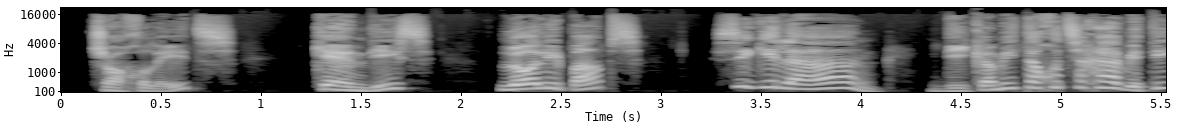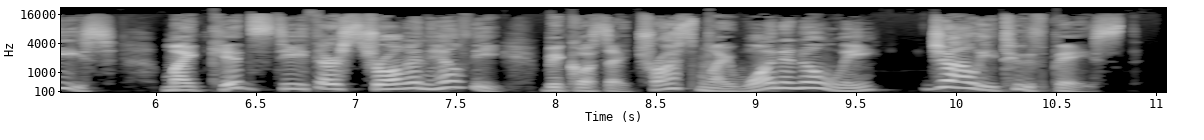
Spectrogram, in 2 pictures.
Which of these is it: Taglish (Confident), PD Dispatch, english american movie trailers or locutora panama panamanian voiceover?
Taglish (Confident)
